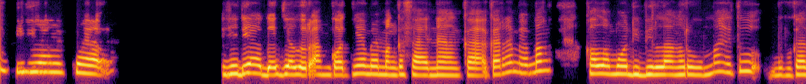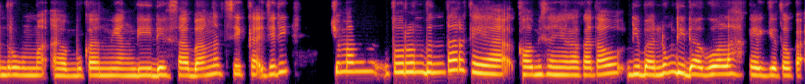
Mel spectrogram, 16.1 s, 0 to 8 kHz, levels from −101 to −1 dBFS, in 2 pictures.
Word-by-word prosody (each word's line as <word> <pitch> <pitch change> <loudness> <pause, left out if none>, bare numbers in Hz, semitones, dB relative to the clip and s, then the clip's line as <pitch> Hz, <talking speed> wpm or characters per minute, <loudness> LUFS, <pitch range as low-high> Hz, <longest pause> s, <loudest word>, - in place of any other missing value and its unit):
Iya, 315 0 +1 0.3
Kak. 270 -2 +2 1.1
Jadi 255 +3 +3
ada 235 -5 +2
jalur 235 -1 +3
angkotnya 230 +2 -1
memang 240 -3 +1
ke 240 - 0
sana, 220 -1 0
Kak. 215 -1 -2
Karena 270 +7 -1
memang, 330 +5 -2 0.3
kalau 260 -1 +3
mau 250 0 +3
dibilang 235 0 +3
rumah 235 +6 -1
itu, 340 - -4
bu 215 - -10
bukan 230 +1 0
rumah, 220 -1 -2
eee, 205 -2 -1
bukan 210 +1 -2
yang 210 -1 -2
di 210 +1 -1
desa 215 0 0
banget 215 +6 -1
sih, 255 -2 -5
Kak. 240 -1 -3
Jadi, 265 - -4 0.4
cuman 320 0 -1 0.3
turun 310 +2 +2
bentar 310 +5 0
kayak 265 -5 +2
kalau 235 -1 0
misalnya 235 -1 0 0.2
Kakak 225 0 -2
tahu 255 +3 +2 0.2
di 240 - +1
Bandung 245 +5 +1
di 285 - +4
Dago 240 +1 +3
lah, 255 -2 -1
kayak 220 -2 +2
gitu 215 0 0
Kak. 210 -1 -6
240 Hz, 170 wpm, -14 LUFS, 220-270 Hz, 1.1 s, di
